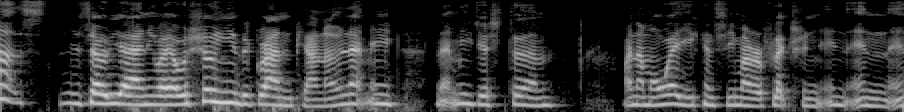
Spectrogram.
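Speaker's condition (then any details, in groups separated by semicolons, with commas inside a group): Cerebral palsy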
